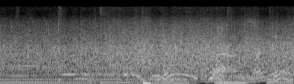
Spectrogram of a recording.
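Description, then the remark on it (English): A steady burst of hand claps on the Soul Radio show fills the whole clip, dense and continuous like a round of applause, with voices talking and calling out over it. “Give us some hand claps, man.”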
